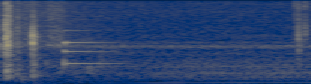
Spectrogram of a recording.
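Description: Two sharp clicks, then a single short electronic chime from the car that rings and fades within half a second, the kind a car gives as reverse gear is selected. After it, only the low steady hum of the car's cabin.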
